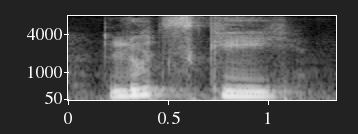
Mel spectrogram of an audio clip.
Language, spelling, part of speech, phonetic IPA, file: Ukrainian, людський, adjective, [lʲʊd͡zʲˈsʲkɪi̯], Uk-людський.ogg
- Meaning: human (of or belonging to the species Homo sapiens)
